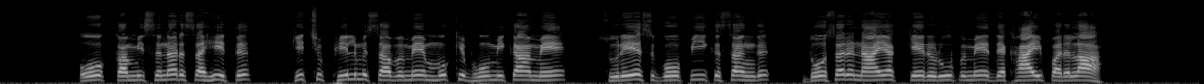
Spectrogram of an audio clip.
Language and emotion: Maithili, neutral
